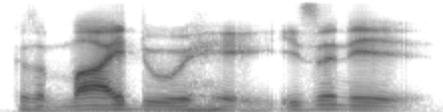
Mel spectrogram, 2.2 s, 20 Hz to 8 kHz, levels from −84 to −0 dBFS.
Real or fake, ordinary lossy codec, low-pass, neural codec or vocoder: fake; none; 7.2 kHz; codec, 16 kHz, about 1 kbps, DyCAST, with the encoder's durations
